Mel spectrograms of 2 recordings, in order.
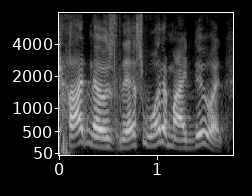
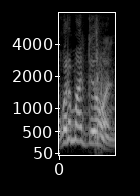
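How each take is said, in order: First: The same question, now louder and firmer, a scolding; louder self-rebuke. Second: Exasperated self-question. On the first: Preacher admitting God already knows, firm self-rebuke. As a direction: scold yourself: what am I doing. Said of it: "It's like". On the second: Preacher voicing his own guilty prayer, incredulous. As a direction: pitch jumps high in mock disbelief at oneself. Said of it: "it's like". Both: Retold or imitated.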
